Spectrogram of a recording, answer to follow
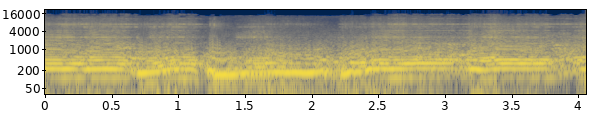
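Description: A man singing a slow melody into a handheld microphone, with long held notes joined by slides up and down in pitch.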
